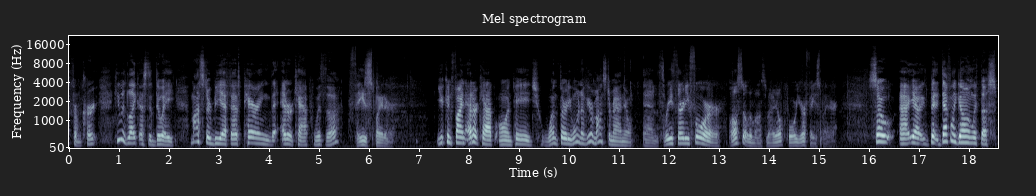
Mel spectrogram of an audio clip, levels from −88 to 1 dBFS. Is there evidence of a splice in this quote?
no; 0 cuts

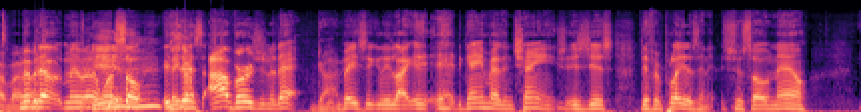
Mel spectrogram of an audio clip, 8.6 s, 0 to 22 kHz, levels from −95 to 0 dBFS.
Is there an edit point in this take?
no; 0 cuts

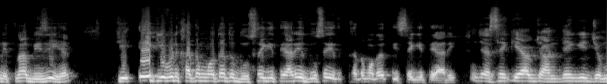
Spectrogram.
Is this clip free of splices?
no; 1 cut; at 4.7 s

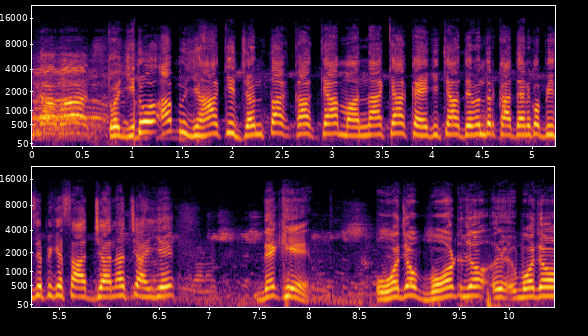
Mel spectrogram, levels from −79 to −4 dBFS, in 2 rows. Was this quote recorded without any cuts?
no; 1 cut; at 1.0 s

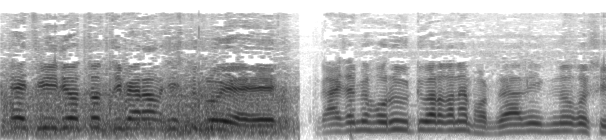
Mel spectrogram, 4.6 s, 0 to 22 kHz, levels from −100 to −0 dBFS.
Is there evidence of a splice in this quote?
yes; 1 cut; at 2.2 s

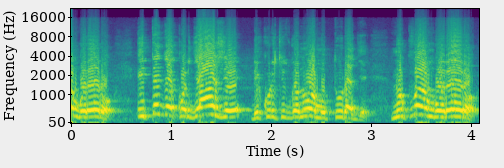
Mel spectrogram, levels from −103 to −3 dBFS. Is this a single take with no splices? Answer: yes; 0 cuts

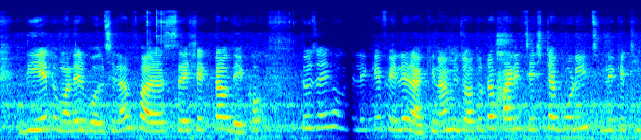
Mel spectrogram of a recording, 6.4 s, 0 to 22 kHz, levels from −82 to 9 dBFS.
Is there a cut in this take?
no; 0 cuts

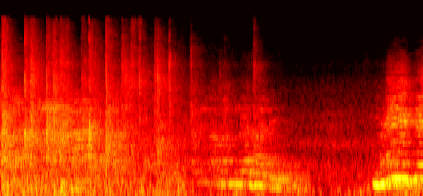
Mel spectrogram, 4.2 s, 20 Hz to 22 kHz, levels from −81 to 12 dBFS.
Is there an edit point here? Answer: yes; 1 cut; at 2.1 s

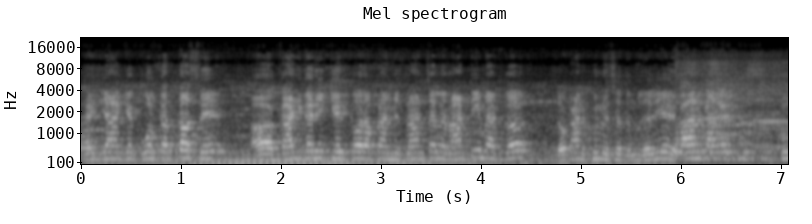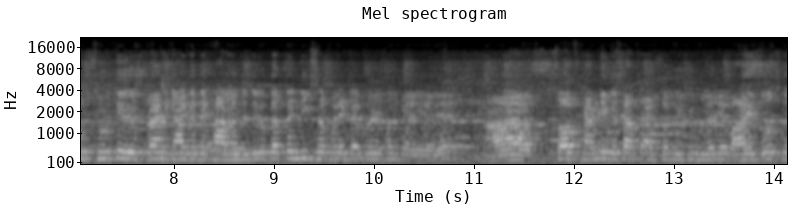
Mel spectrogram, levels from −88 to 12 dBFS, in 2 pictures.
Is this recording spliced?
yes; 1 cut; at 5.9 s

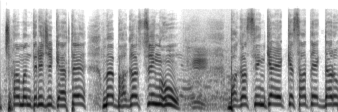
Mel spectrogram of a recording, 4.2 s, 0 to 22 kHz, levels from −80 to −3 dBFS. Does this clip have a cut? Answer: no; 0 cuts

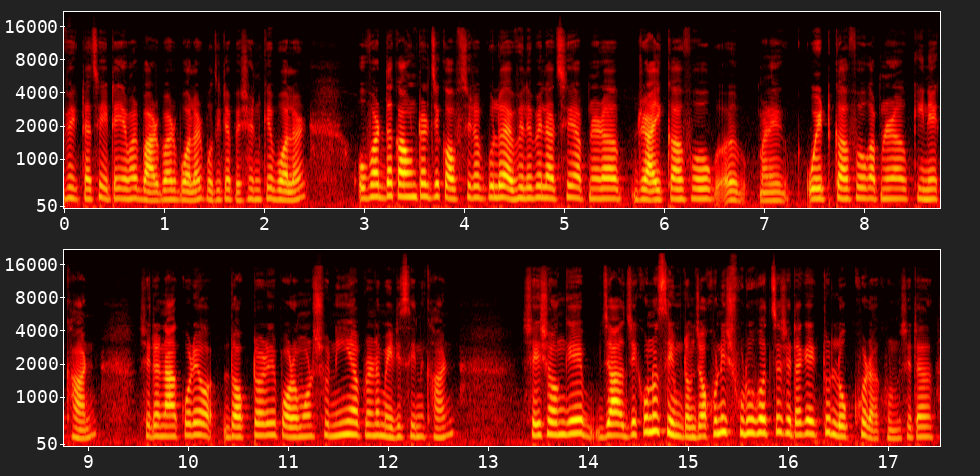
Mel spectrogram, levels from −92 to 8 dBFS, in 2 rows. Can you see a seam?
no; 0 cuts

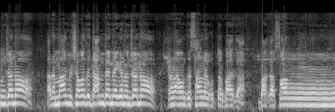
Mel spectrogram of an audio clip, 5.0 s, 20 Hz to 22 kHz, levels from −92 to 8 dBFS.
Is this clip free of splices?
yes; 0 cuts

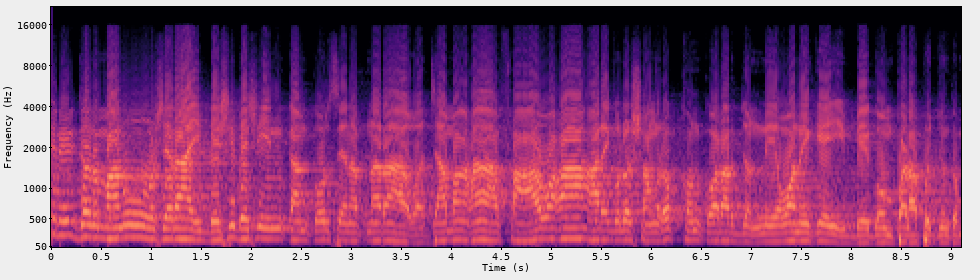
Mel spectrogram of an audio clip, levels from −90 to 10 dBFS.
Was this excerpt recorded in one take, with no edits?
yes; 0 cuts

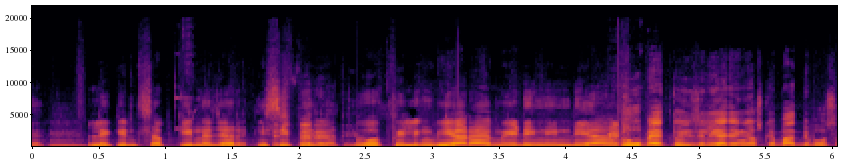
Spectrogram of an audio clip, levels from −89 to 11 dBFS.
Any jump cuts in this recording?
yes; 2 cuts; at 2.4 s, 4.4 s

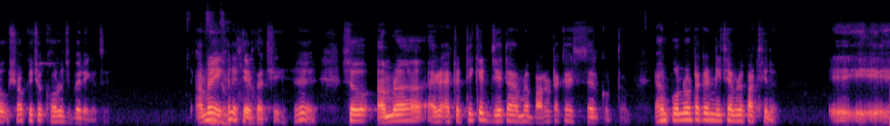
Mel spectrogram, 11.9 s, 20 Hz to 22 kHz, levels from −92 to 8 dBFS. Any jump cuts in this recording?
no; 0 cuts

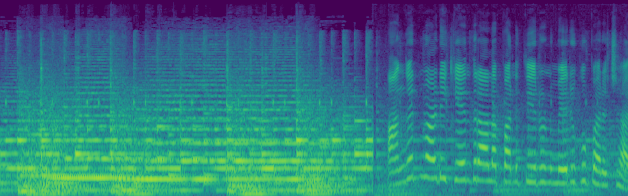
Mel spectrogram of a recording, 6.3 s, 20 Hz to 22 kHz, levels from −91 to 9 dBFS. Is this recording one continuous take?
no; 1 cut; at 1.0 s

